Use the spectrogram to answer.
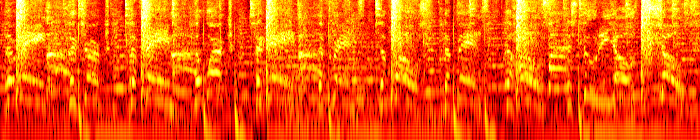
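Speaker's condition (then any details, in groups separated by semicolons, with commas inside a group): No condition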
